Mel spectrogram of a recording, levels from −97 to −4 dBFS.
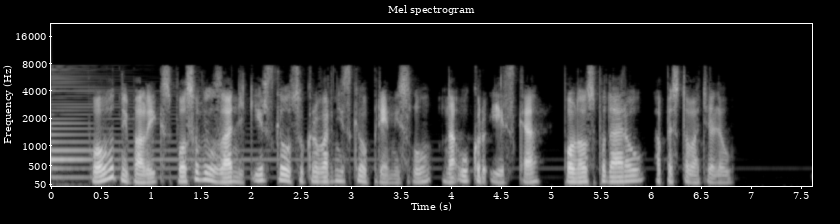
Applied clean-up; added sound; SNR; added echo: none; Keyboard (musical); 18 dB; none.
